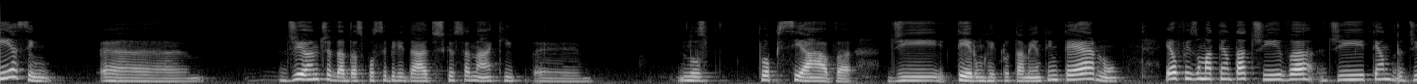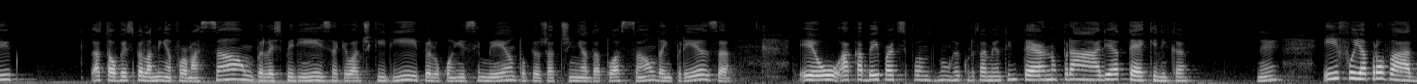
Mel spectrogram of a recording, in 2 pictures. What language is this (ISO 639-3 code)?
por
